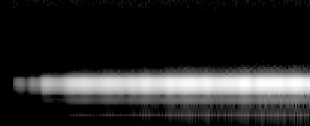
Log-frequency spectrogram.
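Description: A single steady pure electronic tone, like a held synthesizer note, fading in over the first half second and then sustained at one pitch as the song's intro begins.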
